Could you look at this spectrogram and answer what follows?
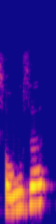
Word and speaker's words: Souza: The pronunciation for the last name is Souza, because I'm from Brazil, but it's Portugal. Last name is from Portugal.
